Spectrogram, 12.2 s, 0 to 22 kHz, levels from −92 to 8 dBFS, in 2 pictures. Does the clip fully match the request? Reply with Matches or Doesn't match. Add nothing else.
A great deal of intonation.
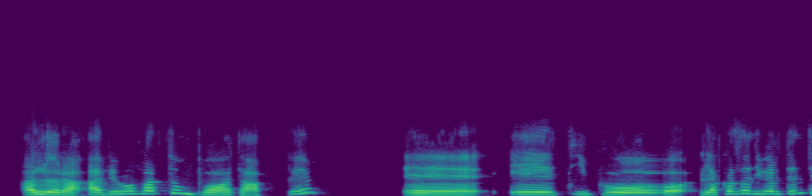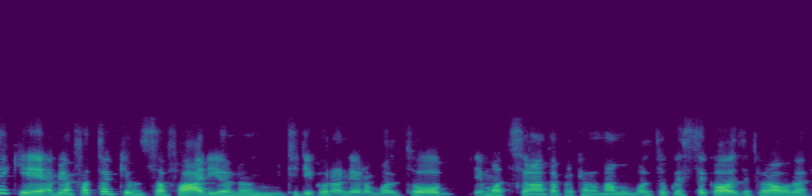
Matches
